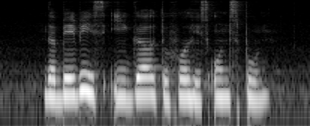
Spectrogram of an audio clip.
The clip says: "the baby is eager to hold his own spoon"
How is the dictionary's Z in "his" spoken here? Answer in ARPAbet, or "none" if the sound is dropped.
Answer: S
